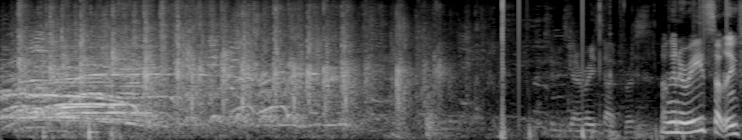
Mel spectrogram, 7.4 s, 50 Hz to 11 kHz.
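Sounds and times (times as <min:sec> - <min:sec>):
people whooping at a Christian worship gathering: 0:00.0 - 0:03.5
crowd at a Christian worship gathering applauding: 0:00.0 - 0:05.0
speech: 0:06.7 - 0:07.4.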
